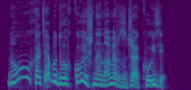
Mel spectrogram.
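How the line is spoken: Giggling. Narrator (Russian): хихикнул Виталик

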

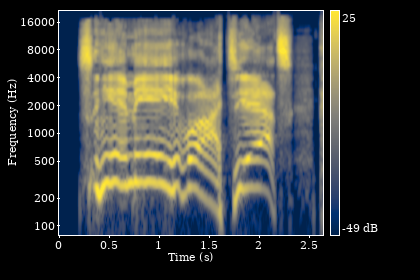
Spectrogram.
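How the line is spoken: Shout. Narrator (Russian): крикнул Туз

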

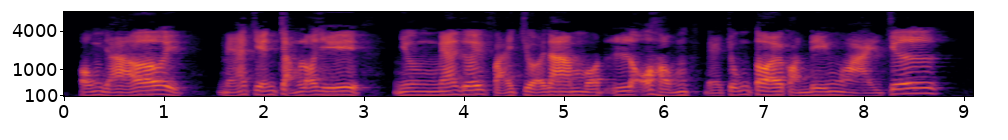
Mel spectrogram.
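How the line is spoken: Yelling. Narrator (Vietnamese): Bát Giới gào lên

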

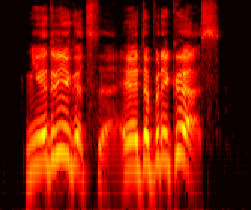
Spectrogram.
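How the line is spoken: Furious thundering shout. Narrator (Russian): Прогремев в проулке, яростный крик

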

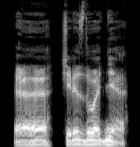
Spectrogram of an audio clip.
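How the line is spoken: Grumbling. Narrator (Russian): пробурчал Громила

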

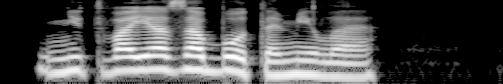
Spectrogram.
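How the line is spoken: Angry whisper. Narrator (Russian): Зло шеплю я

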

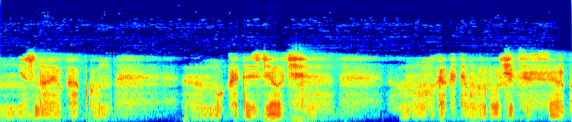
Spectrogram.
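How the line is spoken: Mumbling. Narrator (Russian): пробормотал Джей

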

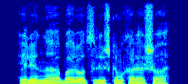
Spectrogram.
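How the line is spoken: Snort. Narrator (Russian): хмыкнул

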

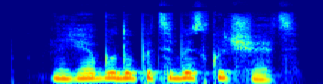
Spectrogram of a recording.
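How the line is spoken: Quiet reply. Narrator (Russian): тихо ответила Изабель

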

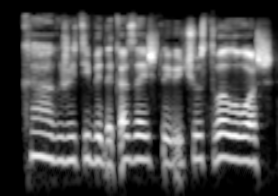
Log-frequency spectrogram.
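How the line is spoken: Sighing. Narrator (Russian): вздохнула Юли Фрель

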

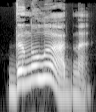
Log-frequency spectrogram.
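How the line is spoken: Incredulous drawl. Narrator (Russian): недоверчиво протянул мага смерти

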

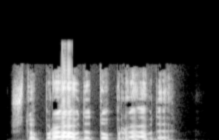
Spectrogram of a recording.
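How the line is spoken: Dejected confirmation. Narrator (Russian): упавшим голосом подтвердил хозяин

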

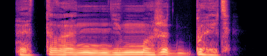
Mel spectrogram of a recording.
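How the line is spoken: Trembling whisper. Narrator (Russian): дрожащим голосом прошептал куратор

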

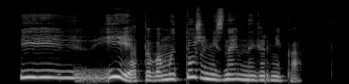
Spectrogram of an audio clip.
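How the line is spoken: Blurted out. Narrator (Russian): выпалила Джуб

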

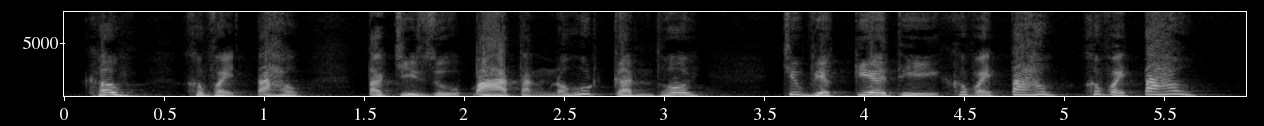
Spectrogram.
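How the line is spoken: Panicked screaming. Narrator (Vietnamese): Tuấn trợn tròn mắt mà gào thét

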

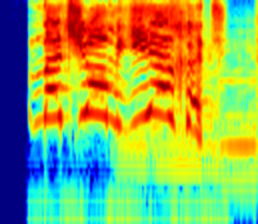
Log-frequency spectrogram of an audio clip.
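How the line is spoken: Shouted. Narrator (Russian): закричала я

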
